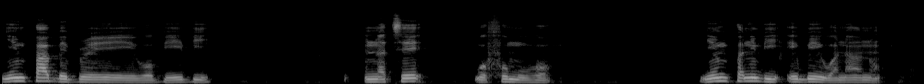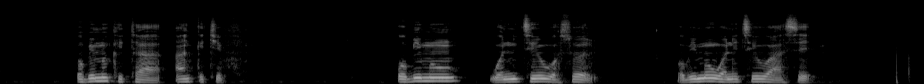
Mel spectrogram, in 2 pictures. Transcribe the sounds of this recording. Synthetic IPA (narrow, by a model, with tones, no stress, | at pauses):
ɲĩ˦m˦pʰa˦be˨bɾeː˨wɔ˨beː˨˦bi˦ | n̩˨nã˨tʰɪ˦ | wɔ˨fo˦mũ˨hɔ˦ | ɲĩ˦m˦pʰa˦nʊ̃˦bi˨e˨ɡ͡be˦˨wɔ˨nãː˦nʊ̃˨ | o˨bi˦mũ˦kʰi˨tʰa˨ã˦ŋkʰɪ˨t͡ɕʰɪ˨f | o˨bi˦mʊ̃˦ | wɔ˨nɪ̃˦tʰi˦ɾwɔ˨sɛ˦˨l | o˨bi˦mũ˦wɔ˨nɪ̃˦tʰi˦ɾwɔ˨a˨sɪ˦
